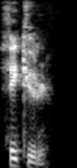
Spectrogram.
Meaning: starch from potatoes, manioc etc
- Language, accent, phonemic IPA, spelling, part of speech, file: French, France, /fe.kyl/, fécule, noun, LL-Q150 (fra)-fécule.wav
